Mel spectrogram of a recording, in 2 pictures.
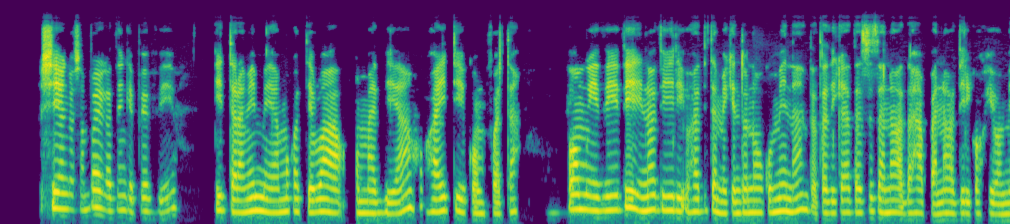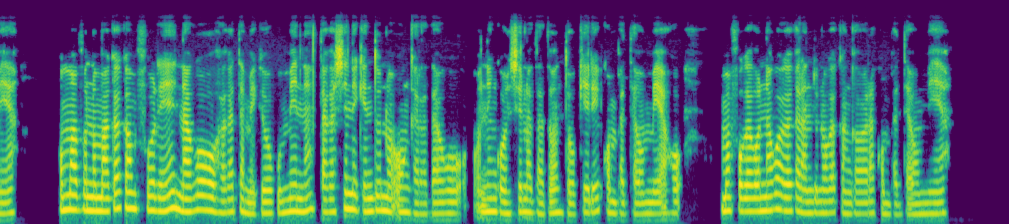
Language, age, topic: Oshiwambo, 25-35, agriculture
